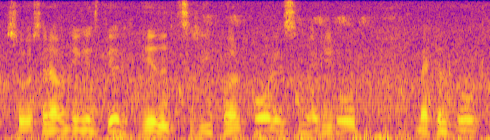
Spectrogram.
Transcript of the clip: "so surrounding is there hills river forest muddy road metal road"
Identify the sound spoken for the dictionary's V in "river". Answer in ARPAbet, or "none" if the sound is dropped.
P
